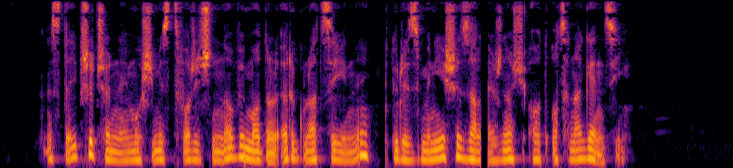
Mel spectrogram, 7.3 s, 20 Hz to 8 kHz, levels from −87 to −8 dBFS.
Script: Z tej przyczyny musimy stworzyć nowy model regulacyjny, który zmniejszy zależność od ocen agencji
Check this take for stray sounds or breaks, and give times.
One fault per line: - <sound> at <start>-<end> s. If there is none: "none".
- dropout at 4.8-4.9 s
